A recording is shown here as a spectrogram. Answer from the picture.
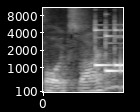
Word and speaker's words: Volkswagen: go for the next one Volkswagen very good Volkswagen yeah yeah okay so people are quite full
